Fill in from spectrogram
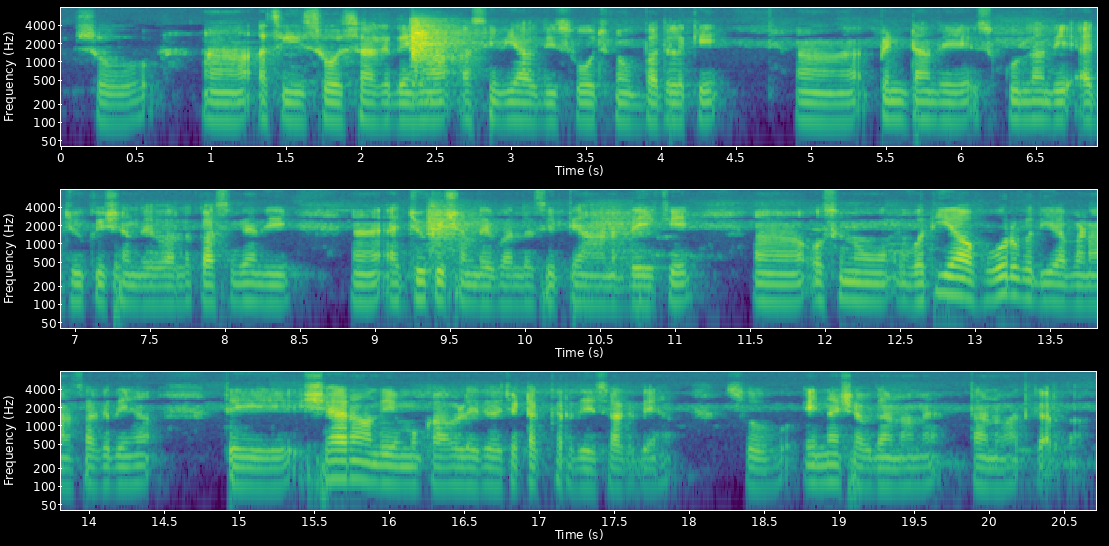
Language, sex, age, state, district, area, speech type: Punjabi, male, 18-30, Punjab, Bathinda, rural, spontaneous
